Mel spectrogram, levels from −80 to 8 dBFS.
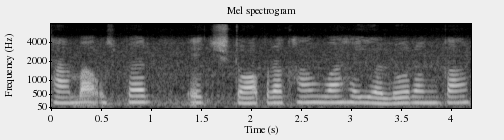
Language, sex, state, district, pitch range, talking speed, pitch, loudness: Hindi, female, Maharashtra, Mumbai Suburban, 195-215 Hz, 155 wpm, 205 Hz, -17 LUFS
